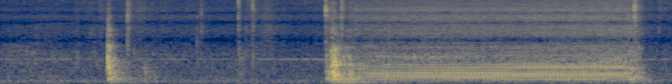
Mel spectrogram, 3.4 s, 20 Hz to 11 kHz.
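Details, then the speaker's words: 1987 Mercedes 300 SDL power window after greasing the window track: a click, then an even motor whir for about 1.5 seconds that stops cleanly with no binding or grinding: normal operation. "let's see how that operates there oh yeah that's perfect"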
